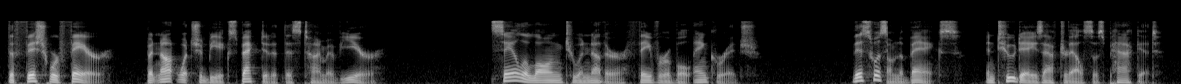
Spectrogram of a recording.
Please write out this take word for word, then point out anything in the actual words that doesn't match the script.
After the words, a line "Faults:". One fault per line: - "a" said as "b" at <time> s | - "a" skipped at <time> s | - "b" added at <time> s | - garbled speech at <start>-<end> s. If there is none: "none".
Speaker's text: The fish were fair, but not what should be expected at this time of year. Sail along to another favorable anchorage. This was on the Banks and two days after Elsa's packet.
The fish were fair, but not what should be expected at this time of year. Sail along to another favorable anchorage. This was on the Banks and two days after Elsa's packet.
Faults:
none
